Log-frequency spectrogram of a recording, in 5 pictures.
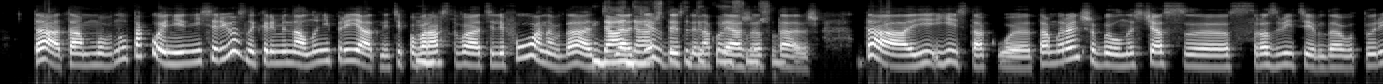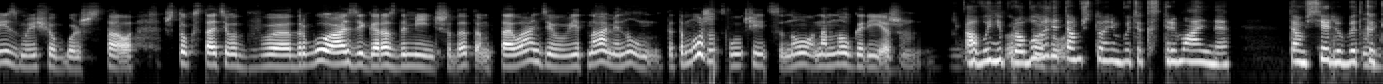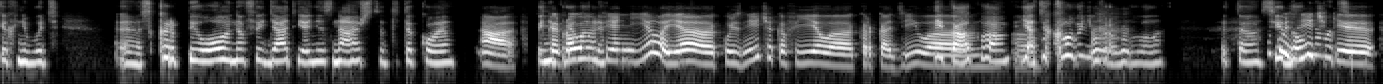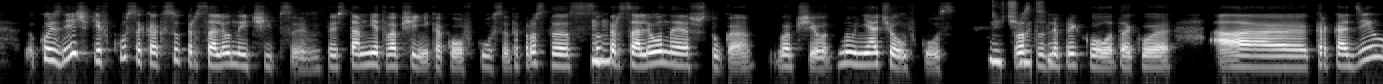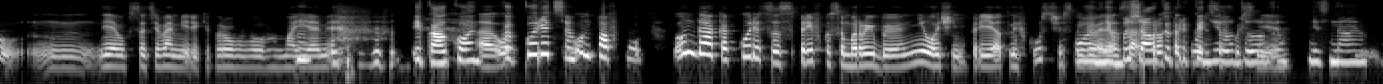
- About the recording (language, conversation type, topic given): Russian, unstructured, Какие моменты в путешествиях делают тебя счастливым?
- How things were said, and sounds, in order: tapping; laughing while speaking: "Я такого"; chuckle; laugh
